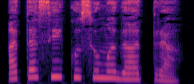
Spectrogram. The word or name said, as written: ಅತಸೀಕುಸುಮಗಾತ್ರ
